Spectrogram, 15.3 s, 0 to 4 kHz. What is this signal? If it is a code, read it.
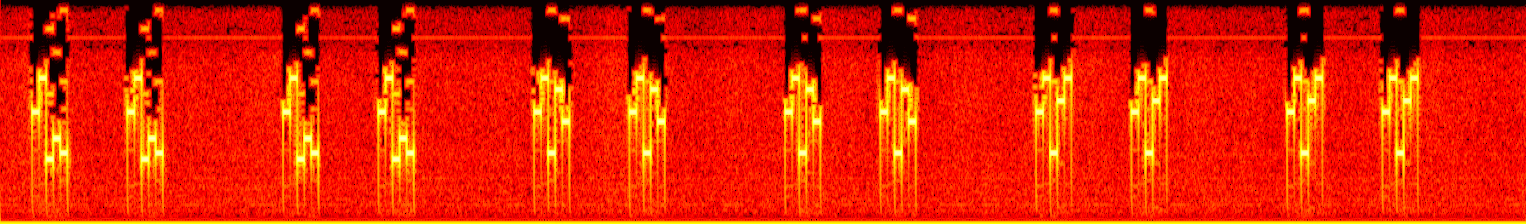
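Five-tone selective call (ZVEI), heard as quick runs of five tones, tones of about 70 ms. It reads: 88253 88253 88253 88253 88307 88307 88307 88307 88399 88399 88399 88399
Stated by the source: ZVEI five-tone selective call received on an SDR, fire brigade Feuerwehr Orlamünde.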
